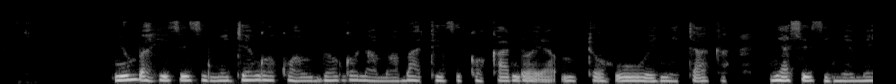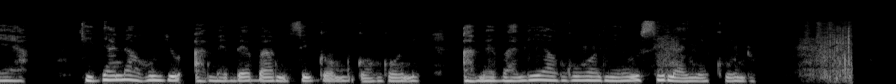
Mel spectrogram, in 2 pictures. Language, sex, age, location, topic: Swahili, female, 36-49, Nairobi, government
